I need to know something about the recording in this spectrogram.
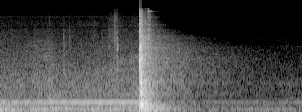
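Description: A hinged hatch lid thumps shut.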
